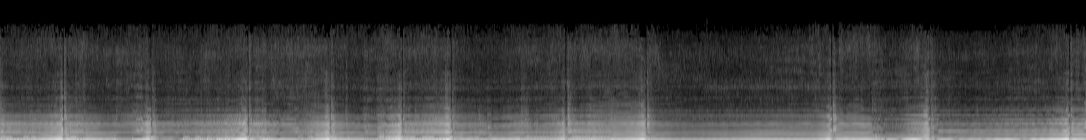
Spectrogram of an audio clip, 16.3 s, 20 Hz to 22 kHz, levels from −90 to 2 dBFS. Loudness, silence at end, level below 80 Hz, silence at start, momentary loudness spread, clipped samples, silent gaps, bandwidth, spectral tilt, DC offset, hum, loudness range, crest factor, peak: -24 LUFS; 0 s; -70 dBFS; 0 s; 12 LU; under 0.1%; none; 16 kHz; -7 dB/octave; under 0.1%; none; 4 LU; 18 dB; -4 dBFS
